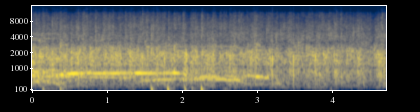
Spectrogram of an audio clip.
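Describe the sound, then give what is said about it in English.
Steady audience applause for a guest of honor fills the whole stretch, a dense wash of many hands clapping at even loudness, with a few sharp individual claps and faint vocal whoops riding on top. “Let's give our guest of honor a round of applause.”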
